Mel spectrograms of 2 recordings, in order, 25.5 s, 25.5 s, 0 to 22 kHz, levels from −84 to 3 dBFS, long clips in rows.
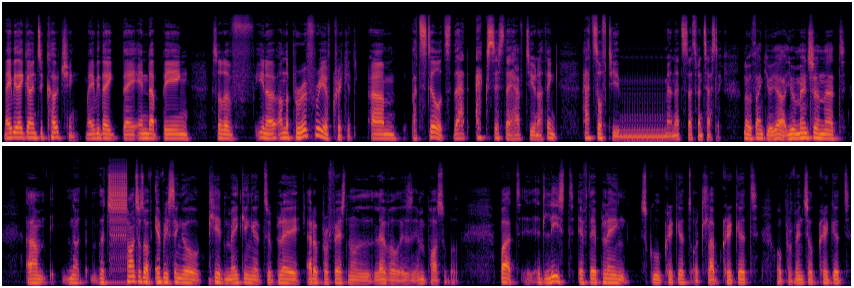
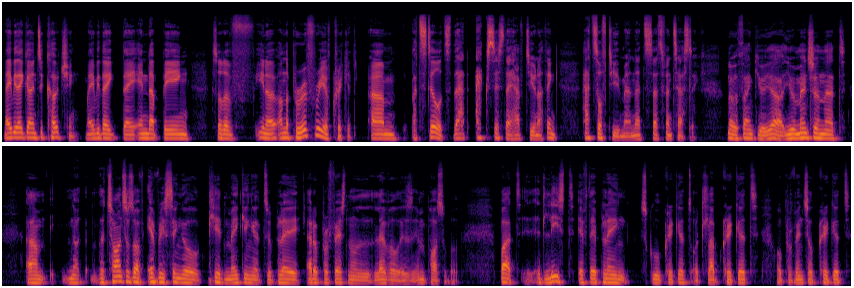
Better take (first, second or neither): second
